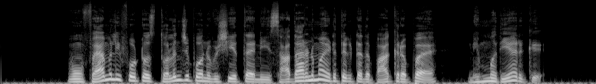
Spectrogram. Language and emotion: Tamil, happy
